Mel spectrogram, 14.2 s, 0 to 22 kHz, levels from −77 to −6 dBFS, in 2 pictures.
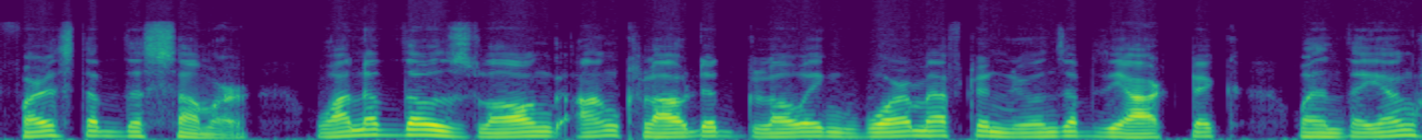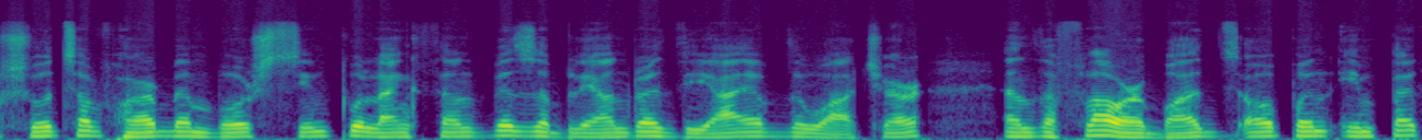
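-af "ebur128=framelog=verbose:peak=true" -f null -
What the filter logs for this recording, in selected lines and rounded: Integrated loudness:
  I:         -19.3 LUFS
  Threshold: -29.4 LUFS
Loudness range:
  LRA:         2.5 LU
  Threshold: -39.4 LUFS
  LRA low:   -20.5 LUFS
  LRA high:  -18.0 LUFS
True peak:
  Peak:       -2.2 dBFS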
